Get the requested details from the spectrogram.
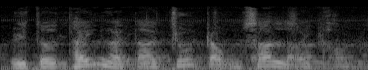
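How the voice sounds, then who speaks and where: Male Buddhist monk, Southern Vietnamese accent, high voice, animated storytelling sermon, audience audible in the room. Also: rapid-fire, crowd noise. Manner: lively anecdotal telling, acts out dialogue. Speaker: Buddhist monk giving a dharma talk. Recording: talk with audience sounds behind. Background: listeners laughing.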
